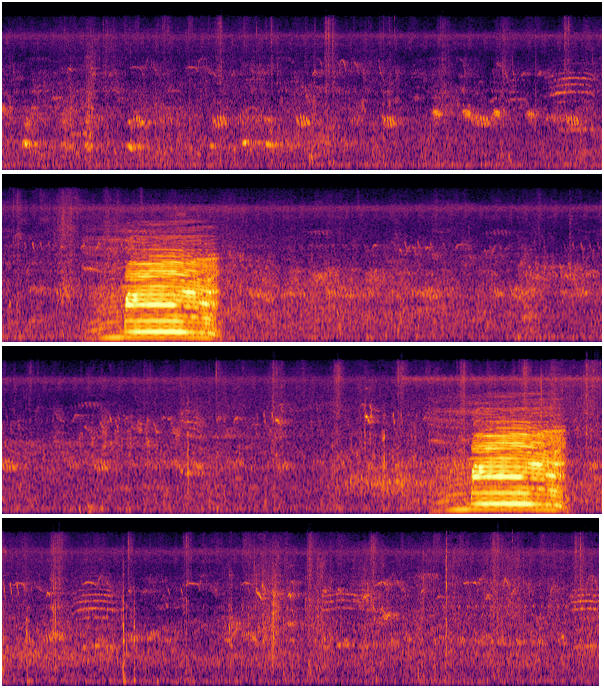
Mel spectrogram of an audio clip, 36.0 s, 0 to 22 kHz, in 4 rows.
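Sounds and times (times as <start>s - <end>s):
faint outdoor background sounds: 0.0s - 35.9s
cow mooing: 10.2s - 12.4s, 24.4s - 26.5s.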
